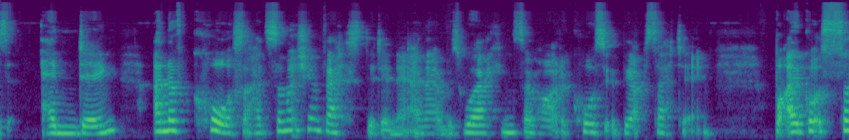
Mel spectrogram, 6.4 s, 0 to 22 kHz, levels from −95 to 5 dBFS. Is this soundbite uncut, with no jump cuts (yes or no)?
yes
